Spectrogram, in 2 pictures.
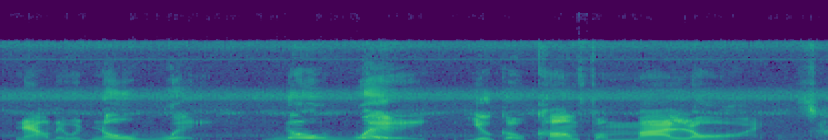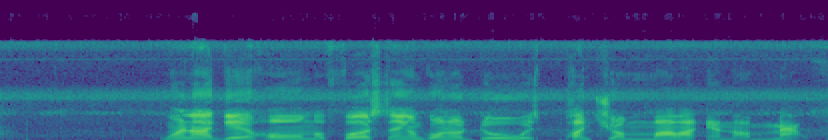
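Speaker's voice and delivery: slow, drawn-out Texas sheriff voice. Quoting a favorite movie line from the sheriff: Buford T. Justice voice. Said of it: "My favorite line that, uh, Buford T. Justice said".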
